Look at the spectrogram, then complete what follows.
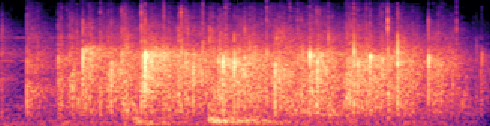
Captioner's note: applause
